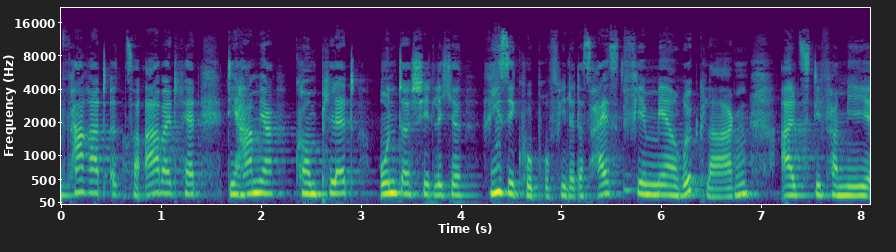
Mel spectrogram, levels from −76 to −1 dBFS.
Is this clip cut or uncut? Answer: cut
